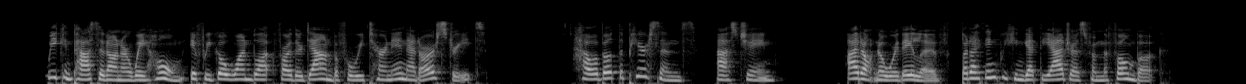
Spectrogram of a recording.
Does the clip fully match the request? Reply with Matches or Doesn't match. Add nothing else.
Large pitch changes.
Doesn't match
